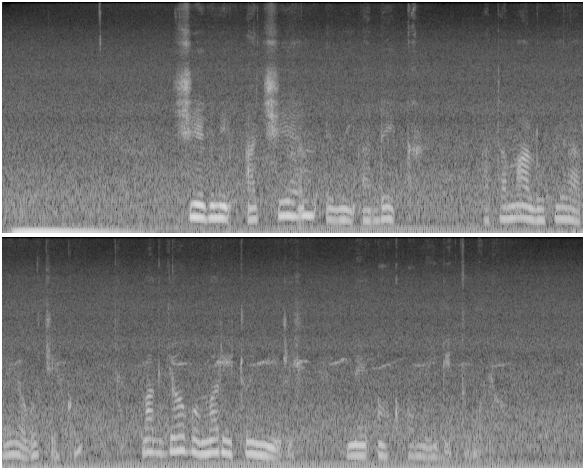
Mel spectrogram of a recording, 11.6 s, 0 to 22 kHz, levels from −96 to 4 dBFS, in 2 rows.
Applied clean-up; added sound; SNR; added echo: none; Water; 9 dB; none.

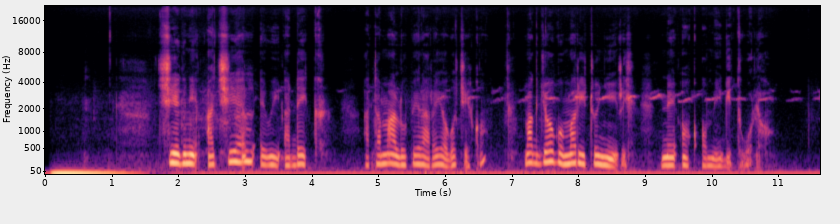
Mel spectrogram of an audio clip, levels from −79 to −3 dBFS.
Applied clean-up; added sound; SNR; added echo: none; none; none; none.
